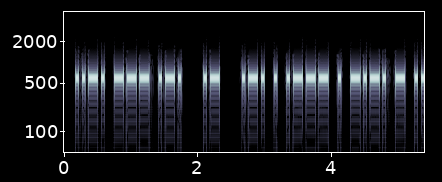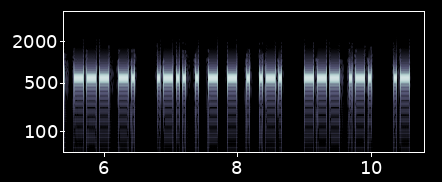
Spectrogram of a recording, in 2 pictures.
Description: Morse code, heard as a keyed tone, about 25 wpm, 600 Hz. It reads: FOR A REJECTION LETTER OR A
